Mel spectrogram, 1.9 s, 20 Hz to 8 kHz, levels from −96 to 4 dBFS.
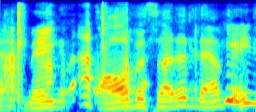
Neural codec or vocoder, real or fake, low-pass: codec, 16 kHz, 4 kbps, X-Codec, WavLM features, trained on Multilingual LibriSpeech; fake; 7.2 kHz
